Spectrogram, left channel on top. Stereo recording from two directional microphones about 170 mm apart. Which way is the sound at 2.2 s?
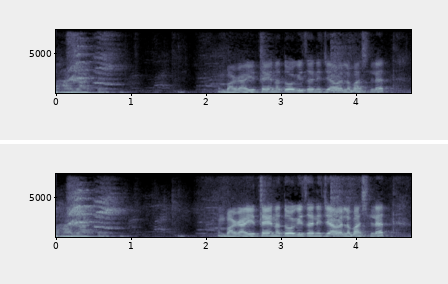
5° left (ahead or behind).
